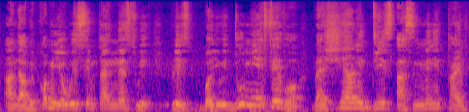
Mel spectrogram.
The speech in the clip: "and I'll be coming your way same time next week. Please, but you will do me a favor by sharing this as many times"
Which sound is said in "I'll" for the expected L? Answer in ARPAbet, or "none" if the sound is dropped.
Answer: W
